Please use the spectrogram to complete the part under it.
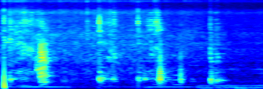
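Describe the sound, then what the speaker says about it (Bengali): Tomato paste fries in a pan for chicken curry, a soft sizzle broken by several distinct scrapes and knocks of a spoon as it is stirred, no talking. "এবারে আমি এখানে দেবো টমেটো বাটাটা।"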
